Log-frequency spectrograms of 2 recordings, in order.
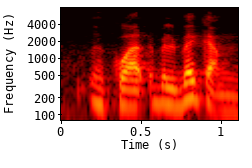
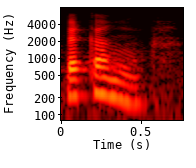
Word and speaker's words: Beckham: Beckham. Yes, repeat. Beckham. Beckham. Todo el mundo aquí dice Beckham con la boca abierta. Sí. Beckham, pues cierra. Beckham, M.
